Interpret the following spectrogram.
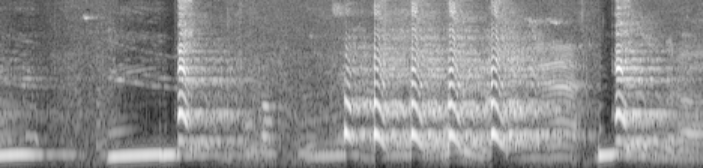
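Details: Siamang heard at night giving loud, harmonic hooting calls in a quick repeated series, rising and falling in pitch.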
